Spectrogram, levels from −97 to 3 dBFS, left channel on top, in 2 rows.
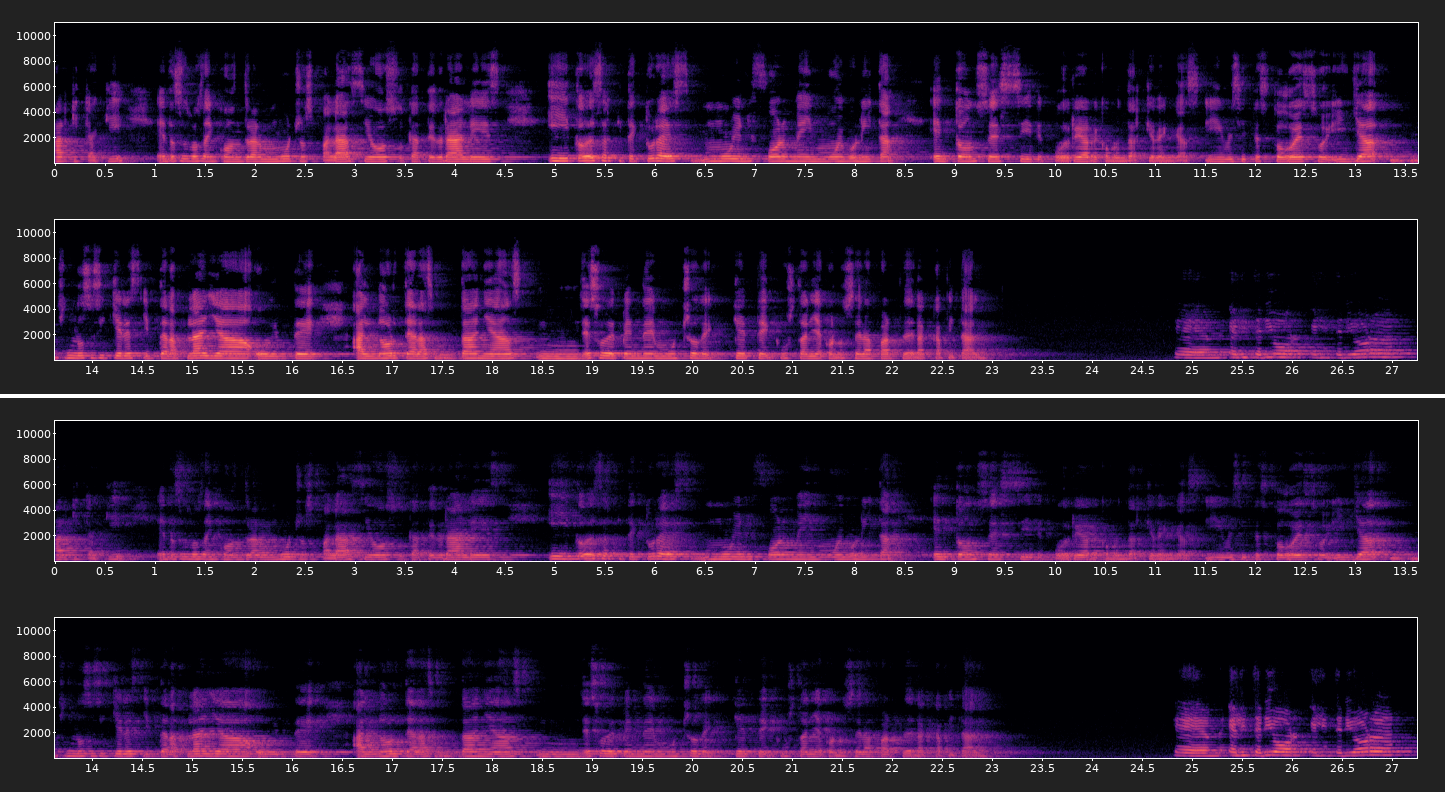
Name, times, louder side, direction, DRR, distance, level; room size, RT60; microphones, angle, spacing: voice 1, 0.0-8.4 8.8-23.0, left 6 dB, 60° left, 10 dB, 0.4 m, -35 dB
voice 2, 24.8-27.0, right 4 dB, 70° right, 11 dB, 0.7 m, -38 dB
14.5 x 13.5 x 2.9 m, 1.5 s
head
